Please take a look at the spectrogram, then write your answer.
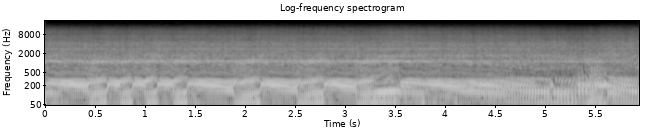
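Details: Predator 212 (Monster 212) single-cylinder in Mega Moto minibike with new thick-flange custom exhaust V2.0 and wrap, warming up: revs up and settles, crisp even exhaust note, steady firing, sounds really good; normal running.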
